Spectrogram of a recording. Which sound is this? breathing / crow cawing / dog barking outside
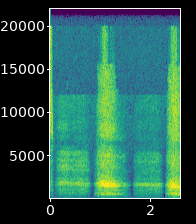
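breathing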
